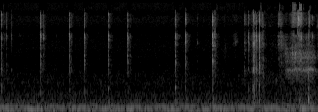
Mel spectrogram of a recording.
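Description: Scissors snipping paper for a scalloped postage-stamp edge, a run of faint, irregular clicks and snips over a low steady hum.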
